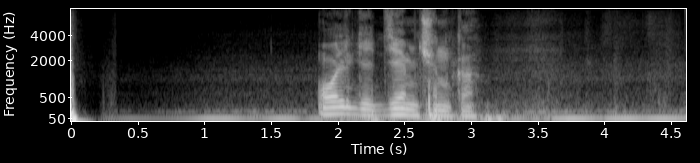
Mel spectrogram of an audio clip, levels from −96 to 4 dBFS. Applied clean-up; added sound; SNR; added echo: none; none; none; none.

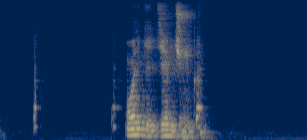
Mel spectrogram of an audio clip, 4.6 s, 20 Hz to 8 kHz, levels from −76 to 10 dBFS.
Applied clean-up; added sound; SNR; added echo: neural mask model DeepFilterNet 3.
